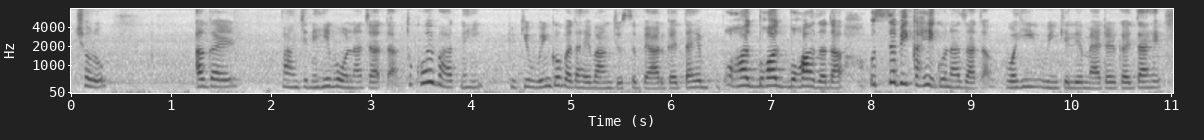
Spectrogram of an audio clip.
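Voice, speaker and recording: A woman's voice: on the high side, moderate pace, a little hiss or hum. A young woman narrating fan fiction in a casual, chatty storytelling manner, with faint music behind her.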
